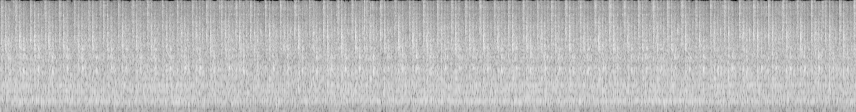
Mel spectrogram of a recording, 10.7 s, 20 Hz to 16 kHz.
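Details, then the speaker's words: Old diesel in homemade boat, just started via decompressor and glow plug: even busy clatter at steady idle, no hunting or odd knocks; oil pressure coming up, charging positive. Normal idle. "Масло потихонечку пошло, зарядочка в плюс пошла, 12 вольт амперметр, ну пока еще не доделал амперметр, разберемся, в чем причина."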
